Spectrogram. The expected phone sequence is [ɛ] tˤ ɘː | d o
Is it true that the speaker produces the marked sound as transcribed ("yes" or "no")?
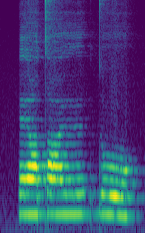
yes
